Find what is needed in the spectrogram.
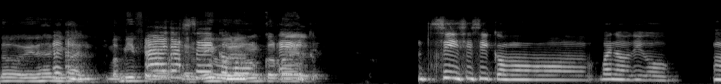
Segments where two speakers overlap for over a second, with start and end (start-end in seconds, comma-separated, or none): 1.4-3.0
